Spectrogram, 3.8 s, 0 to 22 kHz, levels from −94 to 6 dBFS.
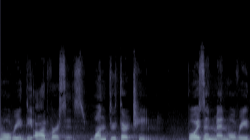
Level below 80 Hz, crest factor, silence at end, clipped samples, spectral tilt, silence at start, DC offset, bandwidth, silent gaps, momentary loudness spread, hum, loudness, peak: -76 dBFS; 18 dB; 0 s; under 0.1%; -4.5 dB/octave; 0 s; under 0.1%; 14.5 kHz; none; 12 LU; none; -41 LUFS; -24 dBFS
